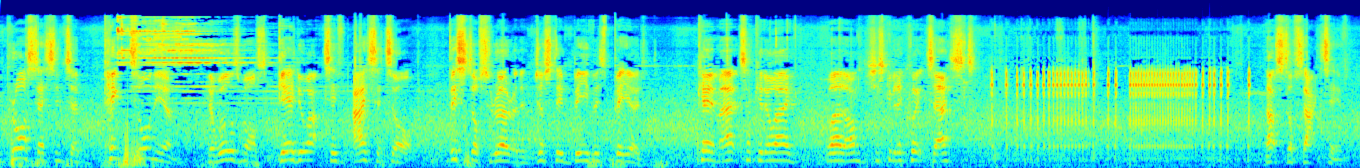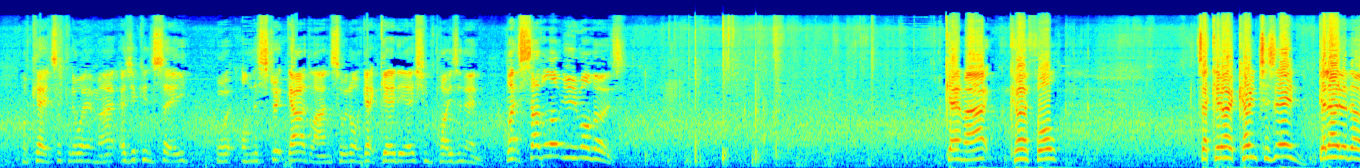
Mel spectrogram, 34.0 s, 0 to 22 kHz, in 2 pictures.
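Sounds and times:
steady outdoor hiss: 0.0s - 34.0s
geiger counter clicking: 12.3s - 15.8s
footsteps on concrete: 25.0s - 28.8s.

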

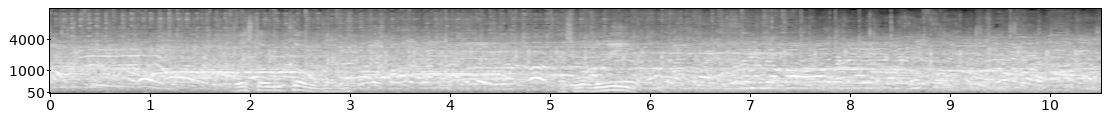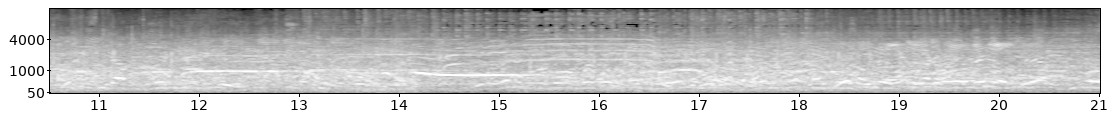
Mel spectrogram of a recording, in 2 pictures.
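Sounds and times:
crowd talking and shouting: 0.0s - 21.0s.

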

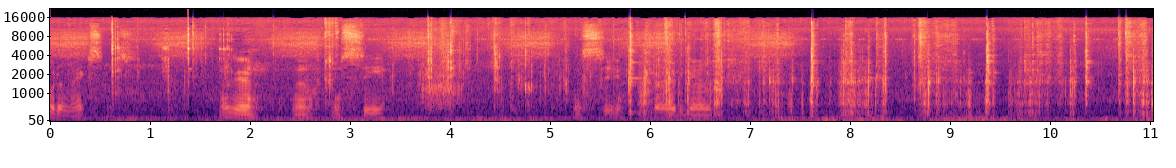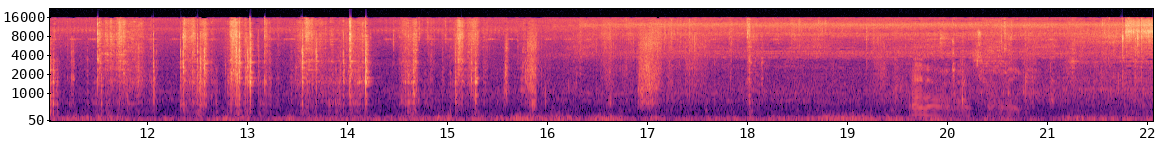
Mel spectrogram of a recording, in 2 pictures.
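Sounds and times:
metal clicks and knocks: 0.6s - 1.8s, 2.7s - 15.7s.

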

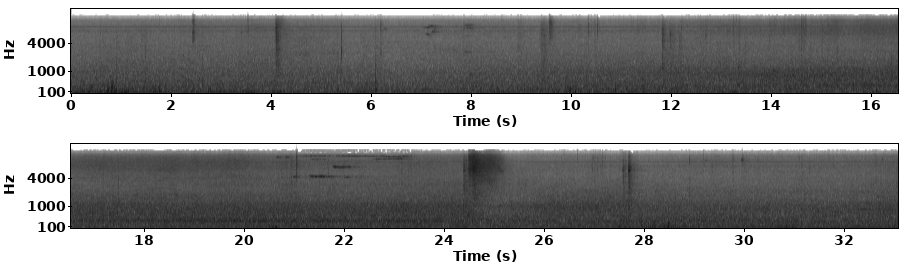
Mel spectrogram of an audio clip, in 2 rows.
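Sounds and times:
vehicles passing: 0.0s - 33.0s
faint high squeal: 20.8s - 23.3s
short hiss of air: 24.4s - 25.4s.

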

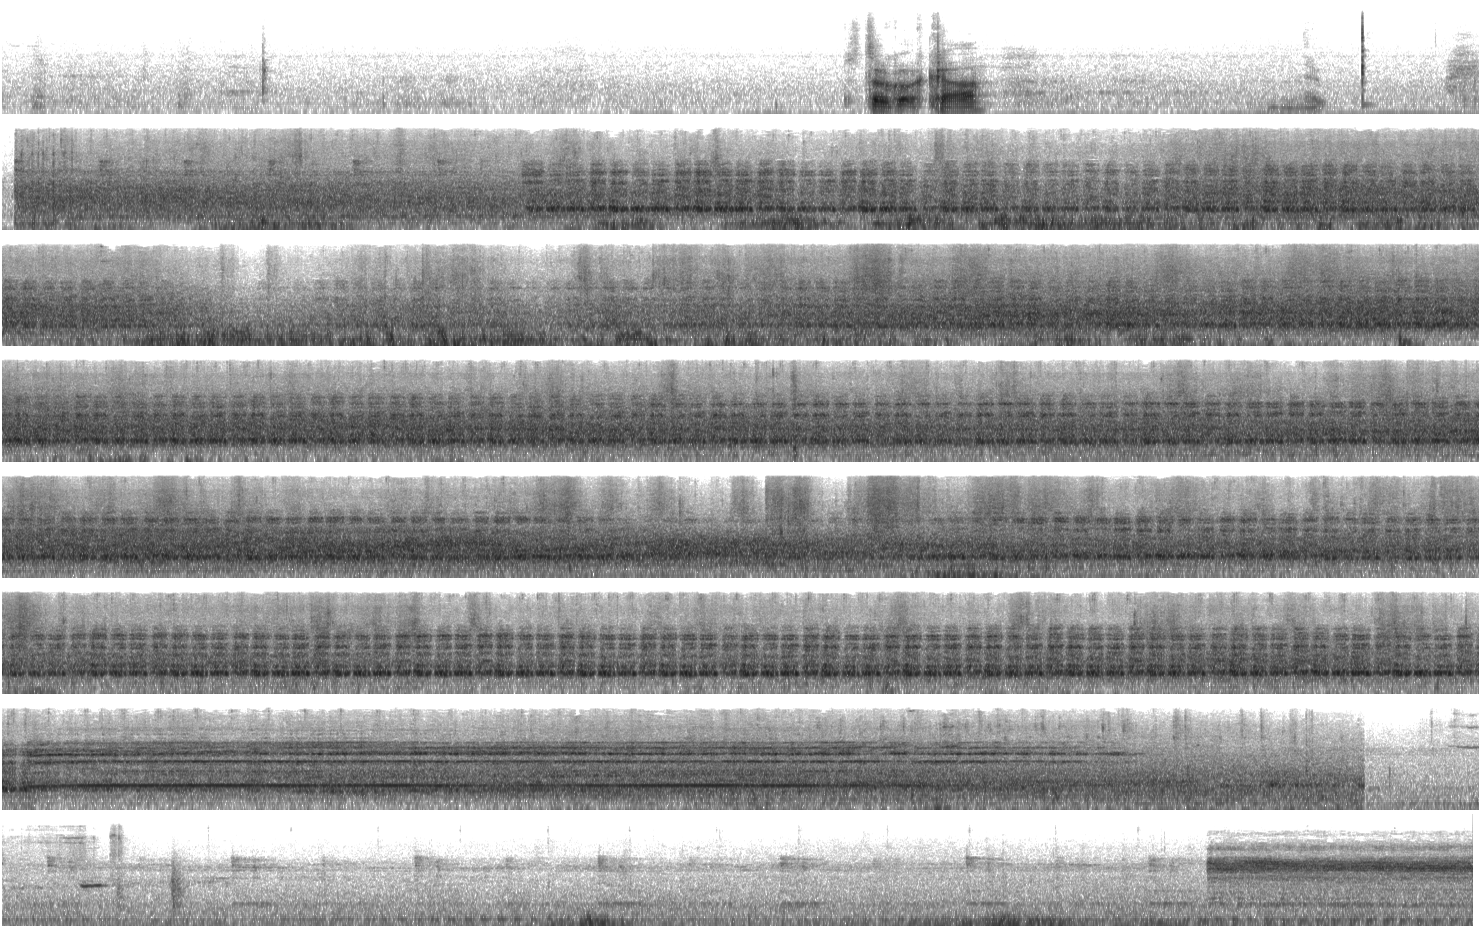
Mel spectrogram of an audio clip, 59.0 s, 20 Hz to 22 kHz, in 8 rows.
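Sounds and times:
model train high whine: 7.4s - 59.0s
wheels clicking over rails: 7.4s - 59.0s.

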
